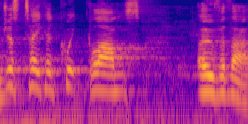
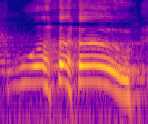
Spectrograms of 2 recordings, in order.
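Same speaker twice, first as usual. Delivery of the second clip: stunned whoa; 6 semitones higher, 6 dB louder than usual. Real, not acted. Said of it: "reacts to the slaying verse".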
